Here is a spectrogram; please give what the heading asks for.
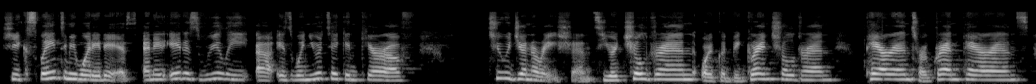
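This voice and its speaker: A woman's voice: fairly high pitch, normal speed, a bit bright. A middle-aged woman from Ukraine with a Ukrainian accent, a nurse practitioner giving a webinar talk in a chatty way full of fillers and restarts, heard over a video call. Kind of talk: webinar presentation.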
